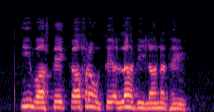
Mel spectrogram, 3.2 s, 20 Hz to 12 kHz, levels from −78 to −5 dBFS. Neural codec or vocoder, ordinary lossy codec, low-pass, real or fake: none; Opus, 24 kbps; 7.2 kHz; real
